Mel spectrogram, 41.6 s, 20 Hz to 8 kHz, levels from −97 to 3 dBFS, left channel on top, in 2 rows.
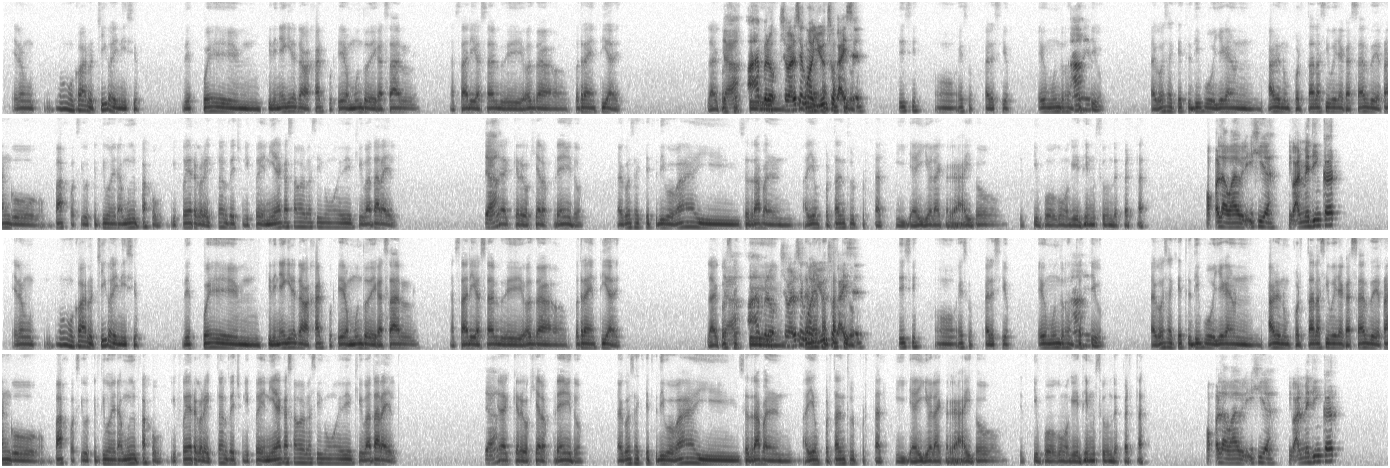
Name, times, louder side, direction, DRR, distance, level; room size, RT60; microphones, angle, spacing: voice 1, 0.2-2.1 2.7-6.3 6.7-9.3 10.6-11.8 12.0-12.8 13.5-15.1 15.5-16.5 17.2-26.7 28.2-29.5 30.0-33.6 33.9-35.9 36.3-37.9, right 3 dB, 45° right, 0.8 m, -24 dB
voice 2, 10.8-12.9 16.0-16.3 28.0-28.3 38.9-40.8, left 4 dB, 45° left, 1.0 m, -22 dB
12.0 x 6.3 x 4.9 m
head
